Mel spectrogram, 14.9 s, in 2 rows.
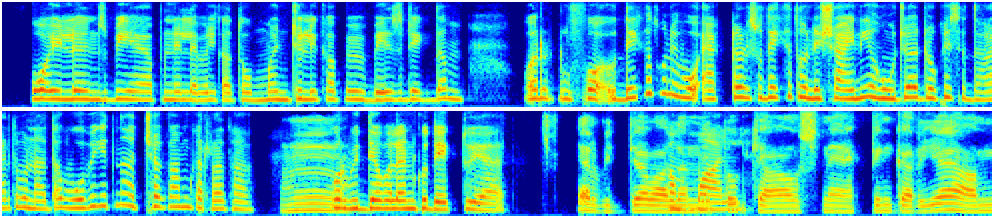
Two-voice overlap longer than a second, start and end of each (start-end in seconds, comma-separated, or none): none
